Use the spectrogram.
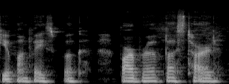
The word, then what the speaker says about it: Bustard: So look you up on Facebook, Barbara Bustard, B-U-S-T-A-R-D. Yes. Sorry, yes. Did I say it right? No, that's right, Bustard.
